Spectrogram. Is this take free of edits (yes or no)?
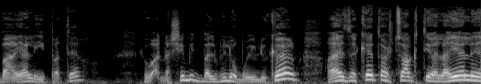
yes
